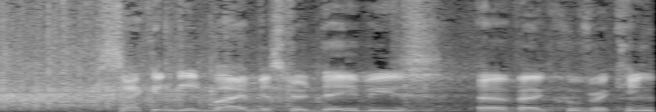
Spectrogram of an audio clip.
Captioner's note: applause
